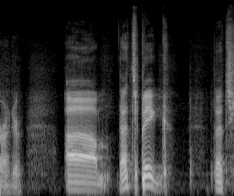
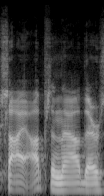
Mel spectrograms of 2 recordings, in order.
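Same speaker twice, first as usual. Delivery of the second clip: normal talking voice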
